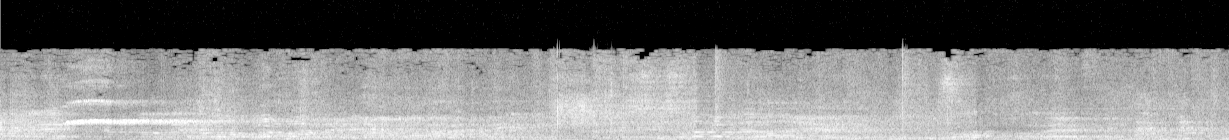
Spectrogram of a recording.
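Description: Indistinct voices and shouts from spectators and corners, echoing in a large sports hall, over a steady background din as a boxing bout gets under way.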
